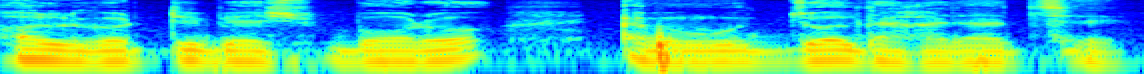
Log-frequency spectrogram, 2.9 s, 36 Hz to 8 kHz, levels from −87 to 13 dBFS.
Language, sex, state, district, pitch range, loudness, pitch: Bengali, male, West Bengal, Cooch Behar, 95-105 Hz, -22 LUFS, 100 Hz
